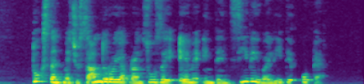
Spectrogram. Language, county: Lithuanian, Telšiai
